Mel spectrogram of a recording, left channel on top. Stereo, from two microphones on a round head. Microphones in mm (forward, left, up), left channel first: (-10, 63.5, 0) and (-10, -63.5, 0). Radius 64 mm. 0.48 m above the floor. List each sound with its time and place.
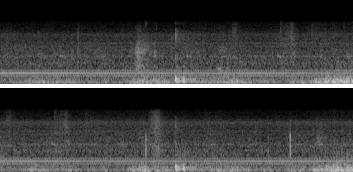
1.8 s an explosion: 25° left (ahead or behind)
